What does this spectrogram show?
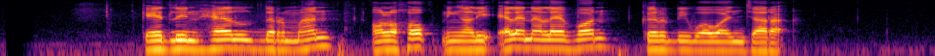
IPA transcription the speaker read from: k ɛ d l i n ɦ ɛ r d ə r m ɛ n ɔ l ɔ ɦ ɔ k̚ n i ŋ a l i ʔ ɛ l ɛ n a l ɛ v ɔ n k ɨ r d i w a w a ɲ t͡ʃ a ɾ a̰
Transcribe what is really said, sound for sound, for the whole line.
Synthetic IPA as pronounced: k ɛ d l i n ɦ ɛ l d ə r m a n ɔ l ɔ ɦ ɔ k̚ n i ŋ a l i ʔ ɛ l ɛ n a l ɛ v ɔ n k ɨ r d i w a w a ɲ t͡ʃ a ɾ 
